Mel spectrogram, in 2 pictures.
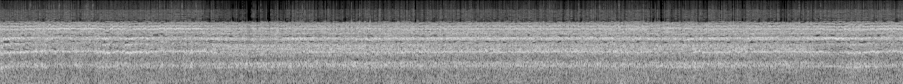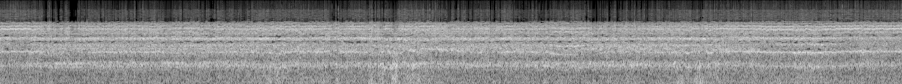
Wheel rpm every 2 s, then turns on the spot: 220, 220, 230, 230, 230, 230, 240, 230, 230.
none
